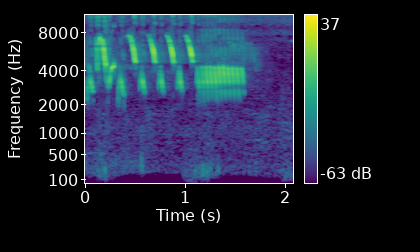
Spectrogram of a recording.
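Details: Serinus mozambicus, the yellow-fronted canary, singing a fast series of high, bouncing chirps that runs into a rapid, even trill before stopping abruptly.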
